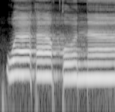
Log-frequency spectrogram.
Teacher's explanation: Kemudian berada di tengah bacaan. Maka cara bacanya qof dipantulkan dengan pantulan yang kecil. Wa aqna. Na hukumnya mad thobi'i muqaddar. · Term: qalqalah sugro, qalqalah sughra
